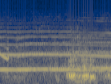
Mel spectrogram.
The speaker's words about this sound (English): An orchestra of wolves, hyenas, jackals, and dingoes.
